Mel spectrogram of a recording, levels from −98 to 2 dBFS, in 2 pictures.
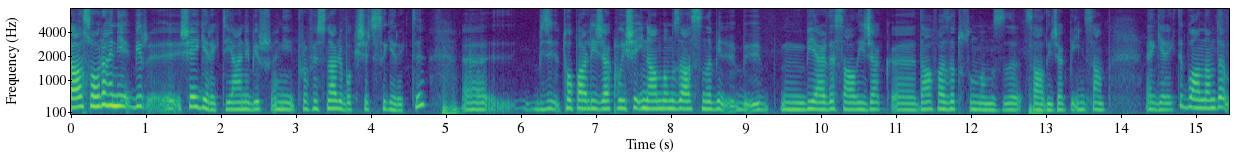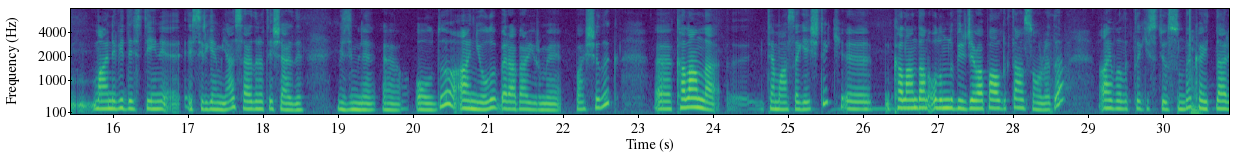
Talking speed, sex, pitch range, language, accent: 110 wpm, female, 185-220 Hz, Turkish, native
